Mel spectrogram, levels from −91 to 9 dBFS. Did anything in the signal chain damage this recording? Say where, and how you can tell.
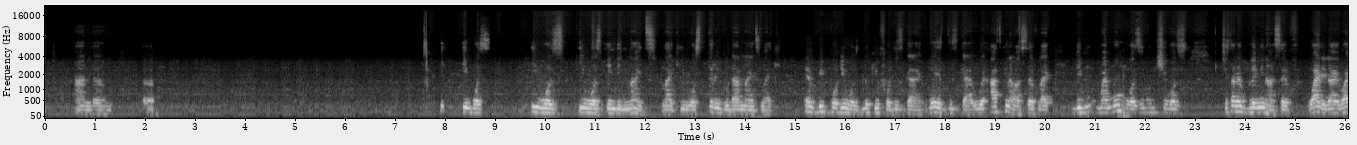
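Yes. The damage happened at the network stage, where the codec covered for it. There are three spots of lost packet rebuilt from error correction: at 0.89 s, at 14.19 to 14.29 s just after "he was terrible that", and at 23.69 s. There is no dropout at any of them. Each one turns briefly rougher and noisier, the first and last for 20 ms. The middle one lasts about 60 ms, which points to a short run of lost packets. The following packets carried low-bitrate copies, and the decoder played those instead.

The network is also behind a patch of scattered short gaps from 17.87 to 20.21 s, ending just before "the my mom was". There are roughly three small holes, the longest around 70 ms, with about a tenth of a second filled in all. You hear brief ticks and smeared hiccups, while the speech stays clear between them. 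Packets arrived late or not at all. The receiver bridged each hole by extending the last sound it had.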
